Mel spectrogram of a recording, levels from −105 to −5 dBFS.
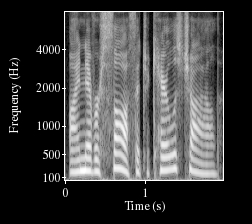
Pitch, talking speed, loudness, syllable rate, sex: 205 Hz, 210 wpm, -14 LUFS, 5.4 syllables/s, female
